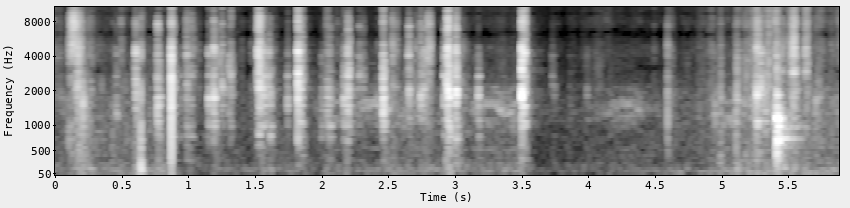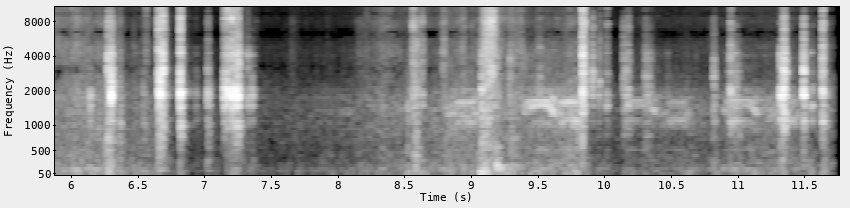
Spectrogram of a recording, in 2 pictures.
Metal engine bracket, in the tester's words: engine tapping knocking rattling ticking sound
